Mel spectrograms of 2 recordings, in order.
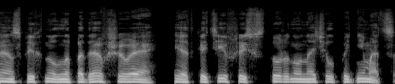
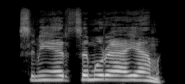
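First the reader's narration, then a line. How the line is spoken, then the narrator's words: Yell. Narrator (Russian): завопил мужик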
